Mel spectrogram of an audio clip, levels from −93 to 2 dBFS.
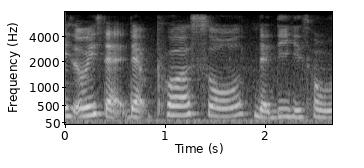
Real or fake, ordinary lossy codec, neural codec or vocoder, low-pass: real; none; none; 7.2 kHz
